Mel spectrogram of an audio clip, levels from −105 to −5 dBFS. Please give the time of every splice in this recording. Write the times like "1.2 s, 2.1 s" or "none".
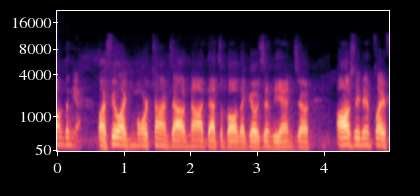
4.1 s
